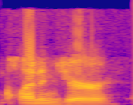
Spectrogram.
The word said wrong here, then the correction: Clendenin: I think I said Kleninger. Clendenin, isn't it? It's Clendenin. – Clendenin. Yeah, I knew I was saying that wrong.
